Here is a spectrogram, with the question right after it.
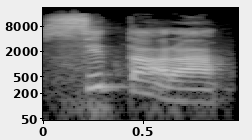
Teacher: Ox significa último, tá legal? Então a tonicidade recai sobre a última sílaba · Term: oxitoná, oxítona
